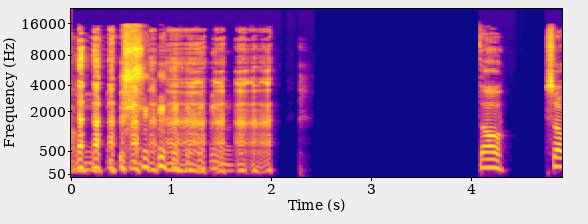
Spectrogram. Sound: laughter

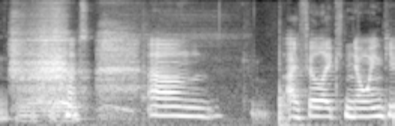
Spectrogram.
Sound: laughs

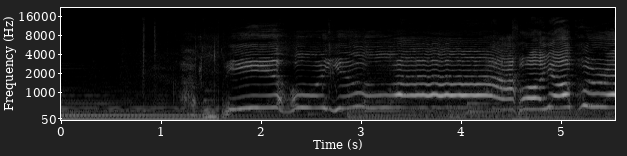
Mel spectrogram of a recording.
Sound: lips smacking

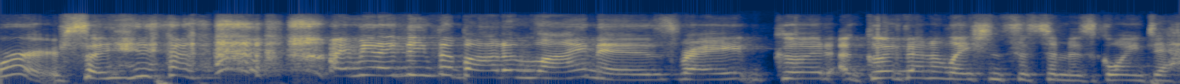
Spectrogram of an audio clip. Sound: laughs

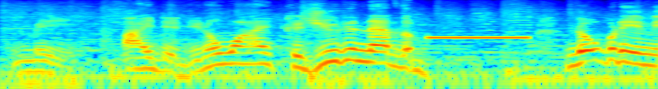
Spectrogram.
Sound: beep

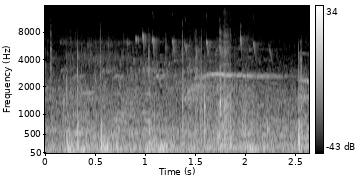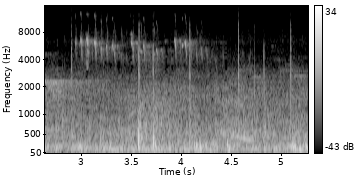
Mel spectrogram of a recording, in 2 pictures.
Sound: whistle blowing

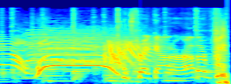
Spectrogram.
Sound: cheering

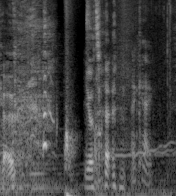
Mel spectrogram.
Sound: logo whooshing; Jessie laughs

